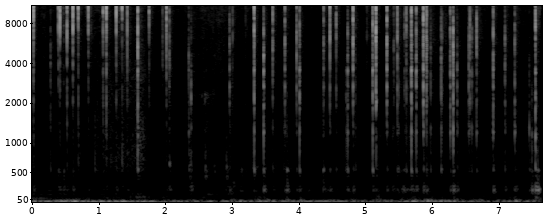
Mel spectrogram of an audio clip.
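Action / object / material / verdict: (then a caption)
tap / acrylic box clutch / acrylic / none. Long nails tap the ends and top of a hollow green marbled acrylic box clutch with a handle, held lengthwise. A rapid, uneven stream of crisp, bright clicks plays over a steady low background rumble, each tap dying away almost instantly.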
